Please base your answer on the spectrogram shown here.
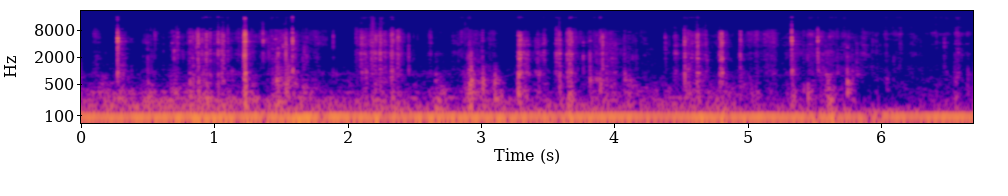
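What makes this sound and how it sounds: A red utility knife blade scrapes and cuts a small solid white chalk disc held in the fingers, shedding powder and flakes. Short, dry, bright scraping and crumbly crunching bursts repeat throughout over a steady low hum.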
